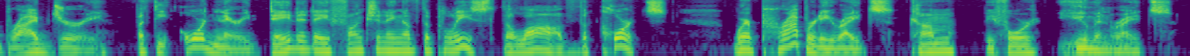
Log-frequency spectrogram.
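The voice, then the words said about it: Pittsburgh accent. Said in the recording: “Pittsburgh accent comes out ... awesome accent”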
